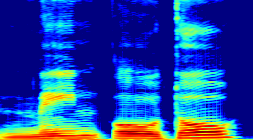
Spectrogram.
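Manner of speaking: slow, syllable by syllable endings; slow recital of endings. Shown as a demonstration. Teacher reciting Greek endings slowly. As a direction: spell out each ending slowly. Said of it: "estas son las mismas desinencias".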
